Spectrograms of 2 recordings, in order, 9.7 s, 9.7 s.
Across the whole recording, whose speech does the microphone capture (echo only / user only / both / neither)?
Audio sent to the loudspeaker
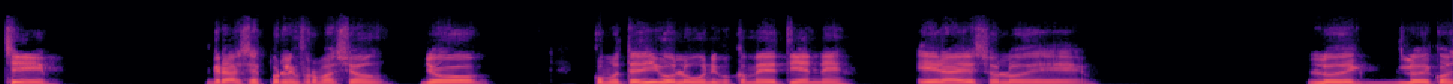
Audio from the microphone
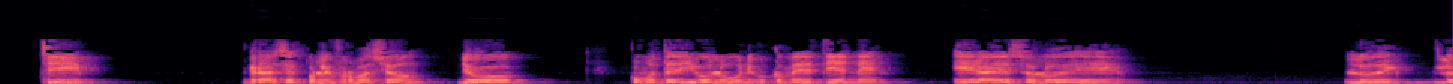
echo only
